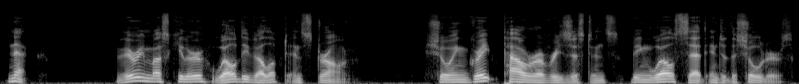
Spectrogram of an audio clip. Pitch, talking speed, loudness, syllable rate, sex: 105 Hz, 130 wpm, -20 LUFS, 5.1 syllables/s, male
